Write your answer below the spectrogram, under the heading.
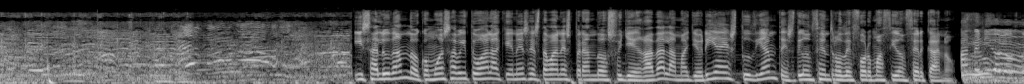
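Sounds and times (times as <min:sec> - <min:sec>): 
crowd cheering and shouting: 0:00.0 - 0:03.6
speech: 0:03.6 - 0:10.2.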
